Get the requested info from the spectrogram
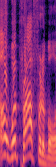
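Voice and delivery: airy, cocksure tone. Imitating how a man said it with confidence, mock-confident. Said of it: "look at how he says profitable".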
